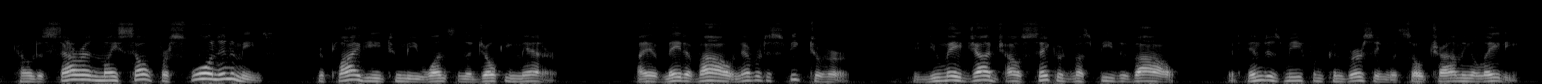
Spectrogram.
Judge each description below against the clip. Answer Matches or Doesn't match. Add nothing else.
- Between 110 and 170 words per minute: Doesn't match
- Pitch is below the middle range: Doesn't match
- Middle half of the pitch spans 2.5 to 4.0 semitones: Doesn't match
